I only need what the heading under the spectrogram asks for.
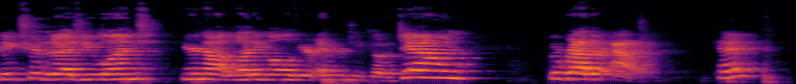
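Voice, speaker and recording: A woman with a fairly high voice instructs a fencing exercise step by step. She is recorded at some distance from the microphone, and the room echoes heavily around her words. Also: moderate pace, a bit bright. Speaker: fencing coach. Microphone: camera at a distance.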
